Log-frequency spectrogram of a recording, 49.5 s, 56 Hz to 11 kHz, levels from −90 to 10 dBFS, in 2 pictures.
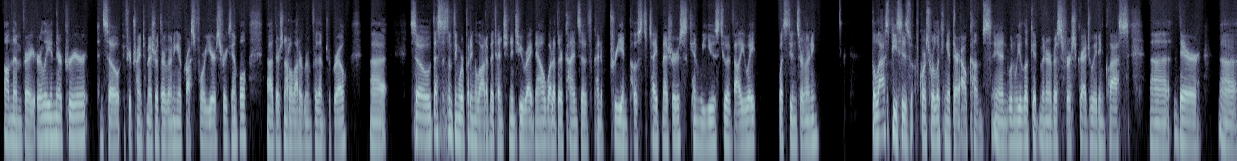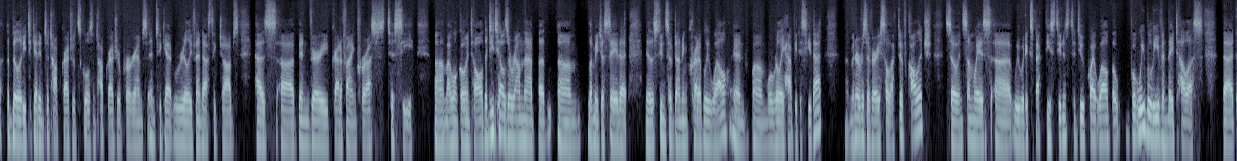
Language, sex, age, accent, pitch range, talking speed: English, male, 20-39, American, 100-110 Hz, 210 wpm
